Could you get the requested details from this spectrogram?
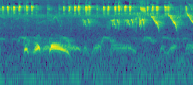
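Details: Spotted dove calling to lure a rival at a ground decoy: one soft, hooting three-note coo phrase early, then fainter coos while other birds give quick descending chirps and insects pulse high in the background.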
